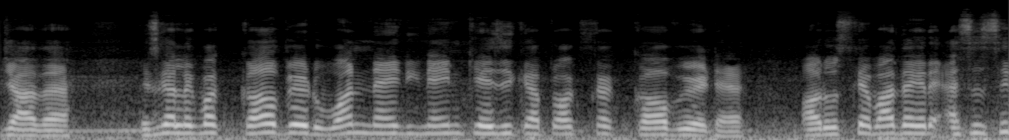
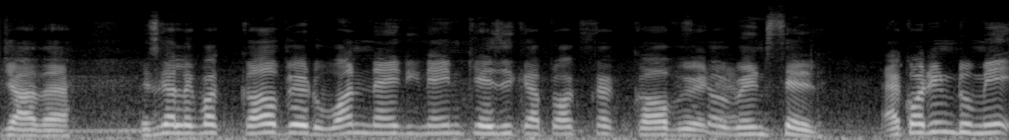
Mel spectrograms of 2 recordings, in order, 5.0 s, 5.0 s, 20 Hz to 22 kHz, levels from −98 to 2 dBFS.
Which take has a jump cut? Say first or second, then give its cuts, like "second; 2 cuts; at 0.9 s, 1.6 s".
second; 1 cut; at 3.5 s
